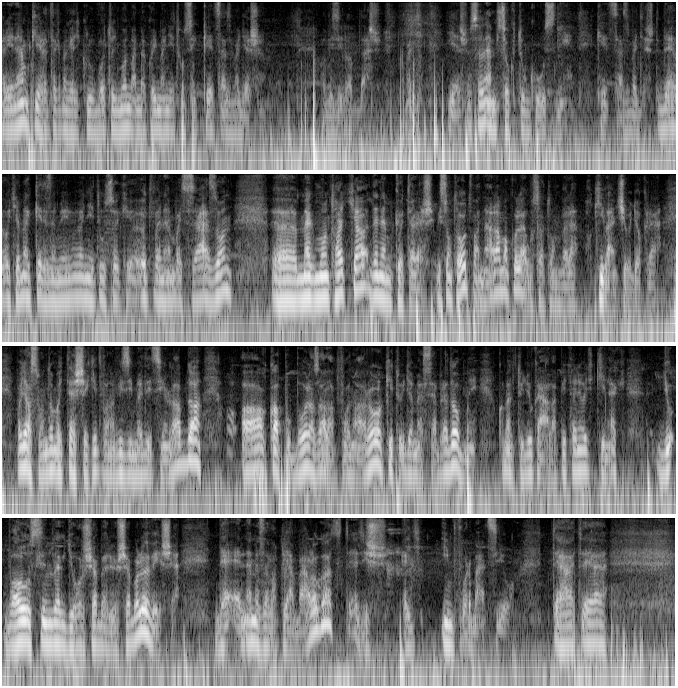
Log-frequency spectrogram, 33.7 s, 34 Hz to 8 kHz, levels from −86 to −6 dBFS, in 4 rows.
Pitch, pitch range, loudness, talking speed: 115 Hz, 100-135 Hz, -24 LUFS, 155 wpm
